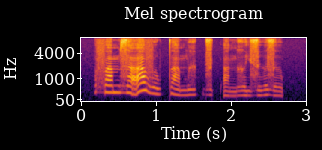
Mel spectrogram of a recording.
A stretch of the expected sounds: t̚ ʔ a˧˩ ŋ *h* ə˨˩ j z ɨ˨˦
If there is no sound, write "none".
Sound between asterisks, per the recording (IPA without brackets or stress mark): ɣ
